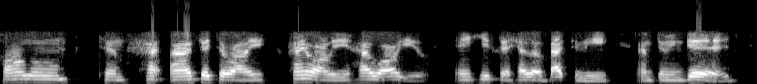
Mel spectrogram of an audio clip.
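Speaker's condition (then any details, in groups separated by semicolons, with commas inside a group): Down syndrome; lives independently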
